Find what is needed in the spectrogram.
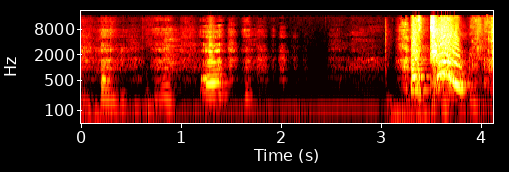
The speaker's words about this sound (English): I'm sorry, I have some allergies. Hey, you're a little sneezy there, buddy.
